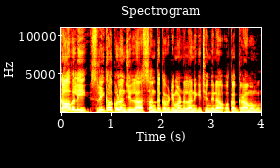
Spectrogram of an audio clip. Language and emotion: Telugu, neutral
